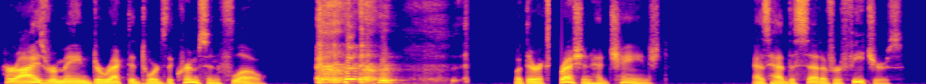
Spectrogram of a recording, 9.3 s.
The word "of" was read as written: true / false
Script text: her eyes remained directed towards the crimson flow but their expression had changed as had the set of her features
true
